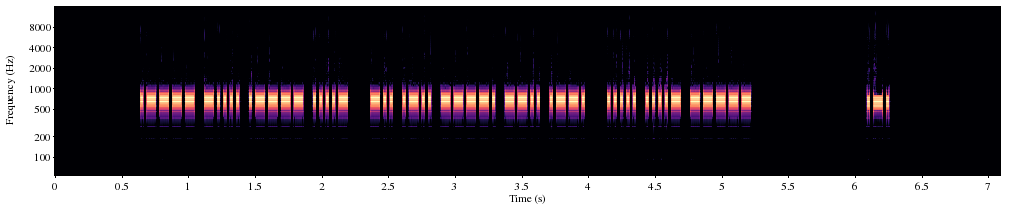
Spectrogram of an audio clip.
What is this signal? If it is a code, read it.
Morse code, heard as a keyed tone, about 50 wpm, 700 Hz. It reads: 1614 DL9ZP 540 R
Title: Worked All Europe DX Contest - QTC Exchange with Repeats - 50wpm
